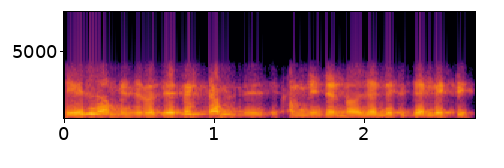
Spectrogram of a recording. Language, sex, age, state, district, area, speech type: Malayalam, male, 18-30, Kerala, Wayanad, rural, conversation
